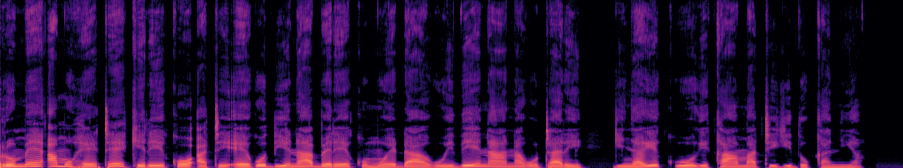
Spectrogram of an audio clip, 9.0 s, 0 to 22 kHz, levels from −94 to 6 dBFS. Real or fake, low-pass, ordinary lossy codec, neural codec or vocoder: real; none; none; none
